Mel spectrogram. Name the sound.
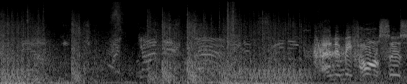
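gunfire in the video game Company of Heroes 2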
